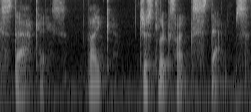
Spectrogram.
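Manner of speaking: slow breathy whisper; whispered aside. Real, not acted. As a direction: drop to a slow whisper, like sharing a secret. Quiet aside explaining chart.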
